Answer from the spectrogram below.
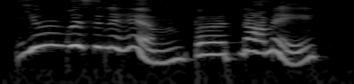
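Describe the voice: A woman does a put-on character voice at an extremely high pitch with very wide pitch swings. Her tone is slightly mellow and her pace fairly slow.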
